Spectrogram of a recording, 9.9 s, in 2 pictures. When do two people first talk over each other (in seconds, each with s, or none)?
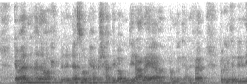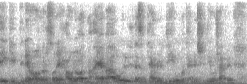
none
